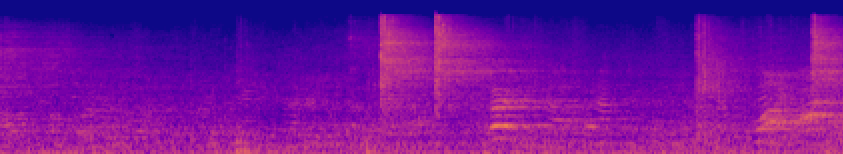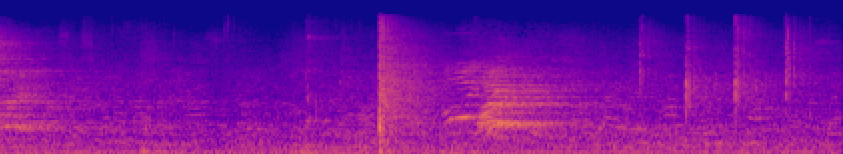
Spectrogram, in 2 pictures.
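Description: Low, indistinct voices in a large hall, broken by several sharp clacks, the loudest about three-quarters of the way through.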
